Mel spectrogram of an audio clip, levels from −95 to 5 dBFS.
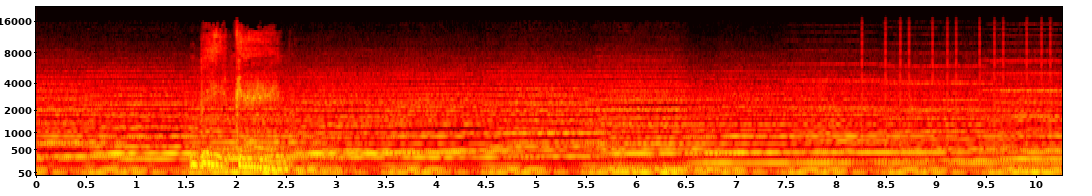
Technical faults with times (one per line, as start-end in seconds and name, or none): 8.25-10.15 GSM signalling bursts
